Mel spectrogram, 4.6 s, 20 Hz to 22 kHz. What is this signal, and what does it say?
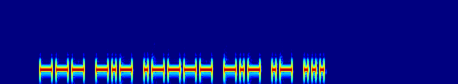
Morse code, heard as a keyed tone, about 30 wpm, 700 Hz. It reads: OK1KAS
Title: DXCC-100 Call Signs - 6 Characters - Repeated 3x - 30wpm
